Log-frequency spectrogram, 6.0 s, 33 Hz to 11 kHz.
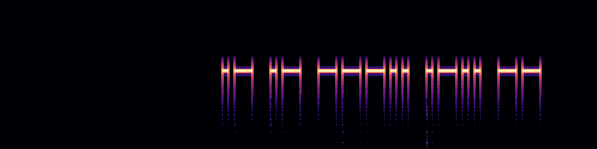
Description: Morse code, heard as a keyed tone, about 20 wpm, 700 Hz. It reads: AA8LM
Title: USA Call Signs - 5 Characters - Repeated 2x - 20wpm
